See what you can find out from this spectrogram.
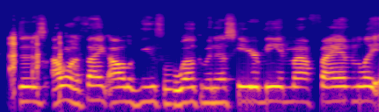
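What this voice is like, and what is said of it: Put-on Southern US accent. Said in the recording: “has found a new Southern accent ... sounded like he'd been down the bayou”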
